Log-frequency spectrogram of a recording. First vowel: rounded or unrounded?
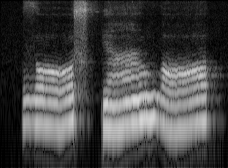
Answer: rounded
